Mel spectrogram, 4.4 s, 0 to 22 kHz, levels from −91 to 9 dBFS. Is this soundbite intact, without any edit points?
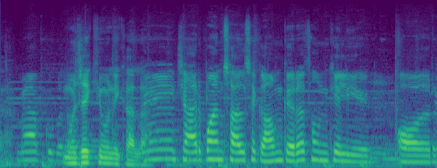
yes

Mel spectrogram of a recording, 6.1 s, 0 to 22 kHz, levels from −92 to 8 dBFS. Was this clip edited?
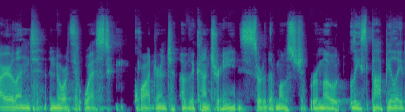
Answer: yes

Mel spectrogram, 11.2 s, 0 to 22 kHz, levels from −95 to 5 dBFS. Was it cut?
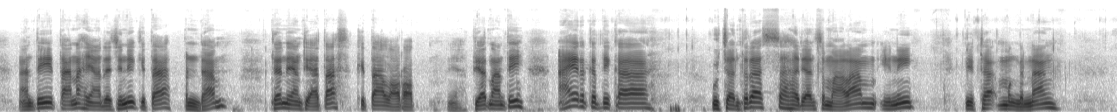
no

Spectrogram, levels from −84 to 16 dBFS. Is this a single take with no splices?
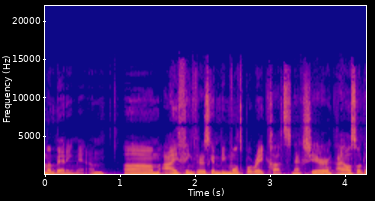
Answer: yes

